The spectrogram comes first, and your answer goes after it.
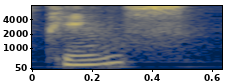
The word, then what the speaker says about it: PNG: a a PNG tuber which I call a ping tuber because I pronounce pngs as pinks I smell stinky obviously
